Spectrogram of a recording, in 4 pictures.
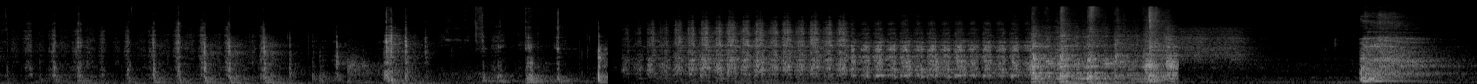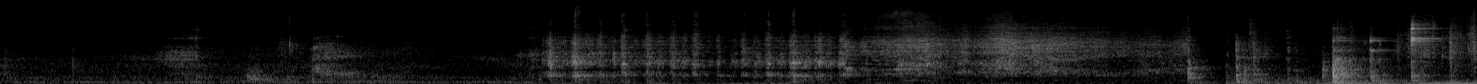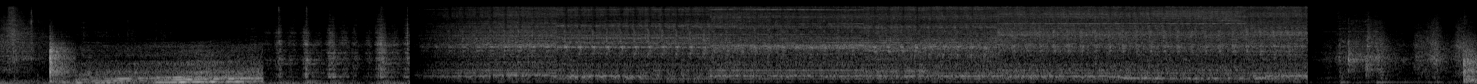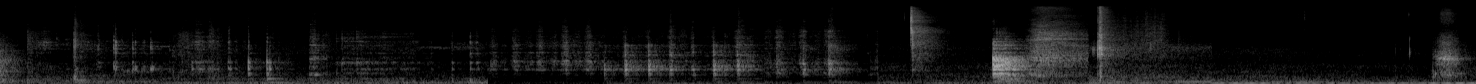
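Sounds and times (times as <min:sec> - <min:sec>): band saw cutting wood: 0:30.3 - 0:42.6.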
